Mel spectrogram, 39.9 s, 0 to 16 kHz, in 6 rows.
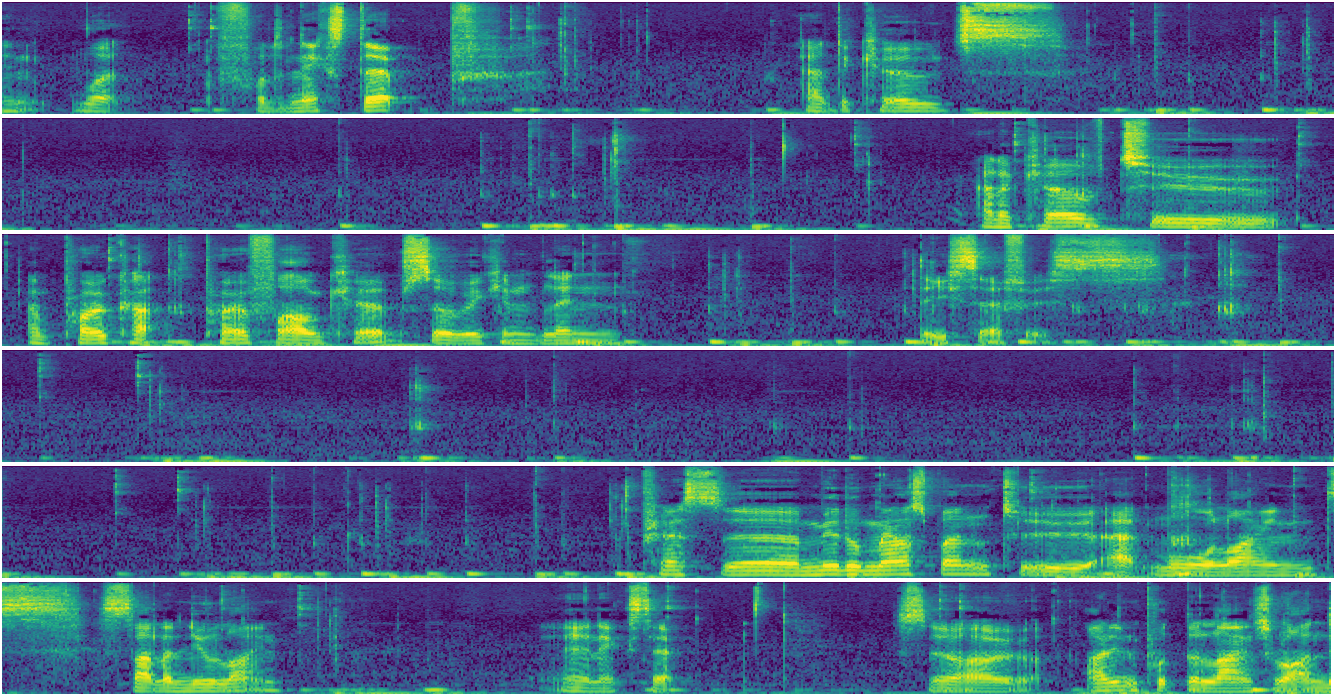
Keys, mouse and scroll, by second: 0.9 click, 3.0-4.7 scroll down 1, 4.7-5.4 scroll up 1, 5.4 scroll down 1, 5.9 shift+middle click, 7.7-8.3 scroll up 1, 8.3 middle click, 9.3 shift+middle click, 9.9-10.4 scroll down 1, 10.9 shift+click, 11.9-12.5 scroll down 1, 13.1 shift+click, 14.1-15.2 scroll up 1, 15.8 middle click, 16.4 shift+middle click, 17.5 shift+middle click, 18.2 middle click, 18.5-19.6 scroll down 1, 20.1 shift+click, 20.9-22.0 scroll down 1, 22.0-24.2 scroll up 1, 24.2-25.6 middle drag, 25.8-26.6 scroll down 1, 27.1 shift+click, 27.6 scroll up 1, 28.2 shift+middle click, 28.7 middle click, 29.4 shift+middle click, 31.1 shift+click, 32.0-33.0 scroll down 1, 34.4 shift+click, 34.9-36.5 scroll up 1, 36.5 click, 38.5-38.8 scroll up 1, 39.2 shift+middle click, 39.7-39.9 scroll down 1.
